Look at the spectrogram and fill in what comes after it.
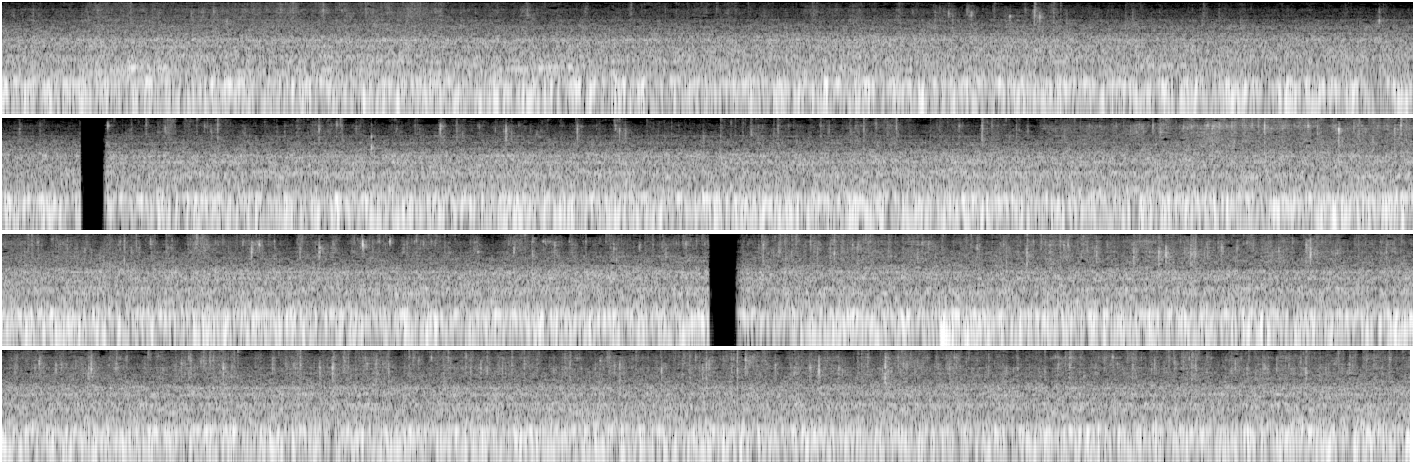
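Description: Breaded chicken schnitzel sizzling and crackling steadily in hot oil in a frying pan, over a steady low hum.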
